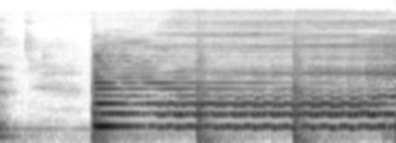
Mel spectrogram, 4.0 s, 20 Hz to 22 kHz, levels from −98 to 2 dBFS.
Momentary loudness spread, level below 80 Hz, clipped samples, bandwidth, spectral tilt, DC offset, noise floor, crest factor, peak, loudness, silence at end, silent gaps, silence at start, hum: 12 LU; -54 dBFS; under 0.1%; 13 kHz; -5 dB/octave; under 0.1%; -62 dBFS; 20 dB; -2 dBFS; -21 LUFS; 0 s; none; 0 s; none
